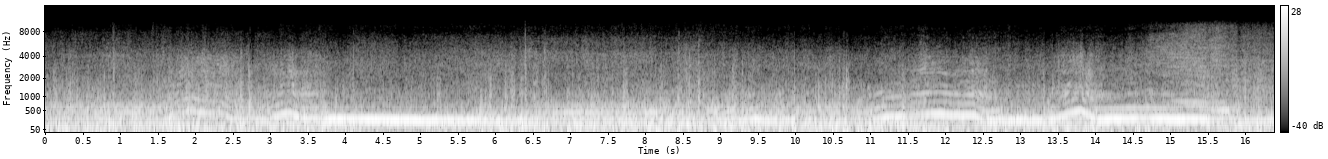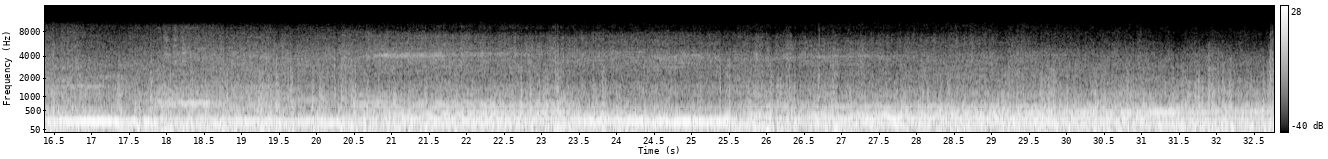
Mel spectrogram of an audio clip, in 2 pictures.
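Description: Motorcycle engine running at road speed, with wind rushing over the microphone. The engine note rises and falls with throttle changes and gear shifts a couple of seconds in and again around the middle.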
